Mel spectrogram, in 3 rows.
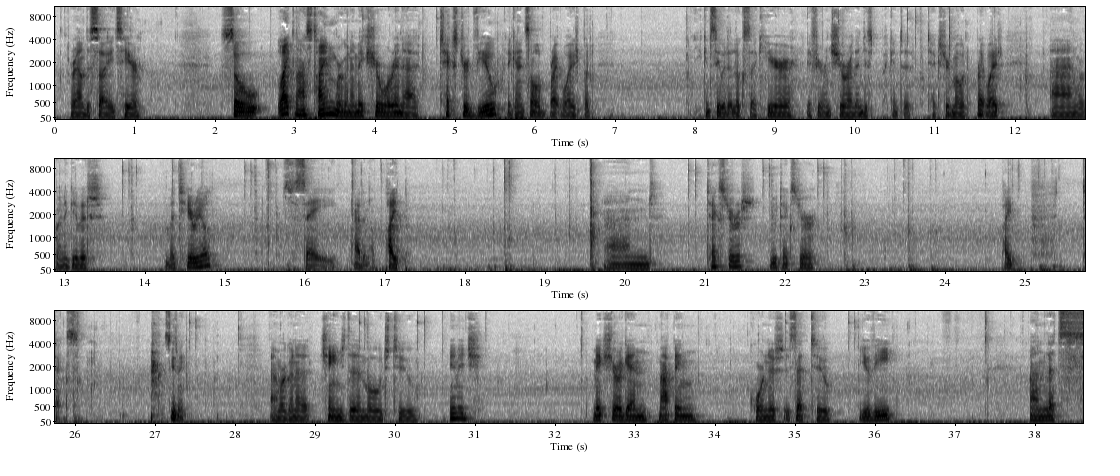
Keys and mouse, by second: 4.1 drag, 5.9 middle click, 7.1 z, 11.5 middle click, 11.7 click, 14.0-17.3 drag, 17.3 middle click, 20.3-21.0 middle drag, 21.0-24.4 drag, 24.4 middle click, 27.8-29.4 drag, 29.4 middle click, 29.8-31.6 drag, 31.6-35.2 middle drag, 35.2-36.9 drag, 36.9-38.6 middle drag.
